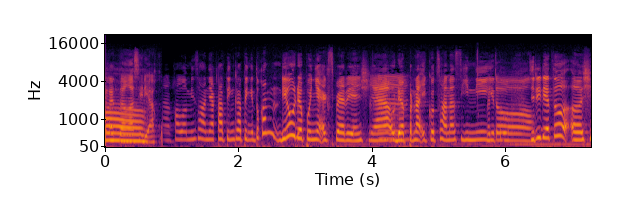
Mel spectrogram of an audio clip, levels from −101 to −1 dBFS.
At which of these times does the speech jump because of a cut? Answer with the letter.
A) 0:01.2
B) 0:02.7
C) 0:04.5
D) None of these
A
